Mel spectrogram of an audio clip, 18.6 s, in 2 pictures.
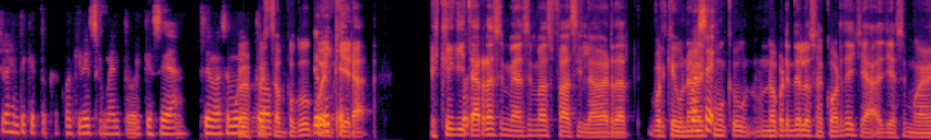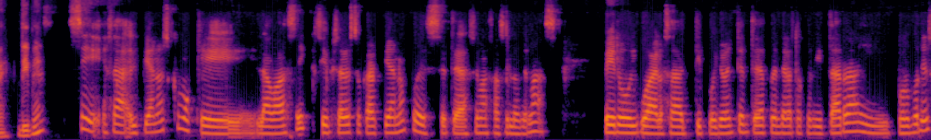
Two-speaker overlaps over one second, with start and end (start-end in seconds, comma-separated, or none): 2.4-3.6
